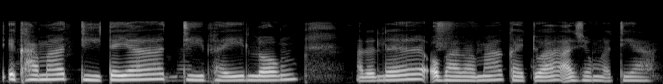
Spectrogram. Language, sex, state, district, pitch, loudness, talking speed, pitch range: Wancho, female, Arunachal Pradesh, Longding, 195 Hz, -17 LUFS, 145 wpm, 185-220 Hz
